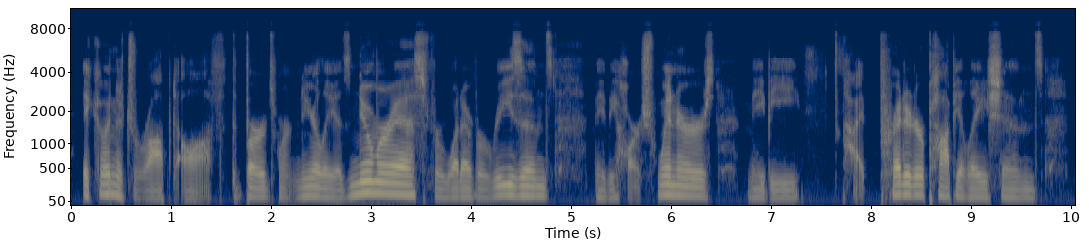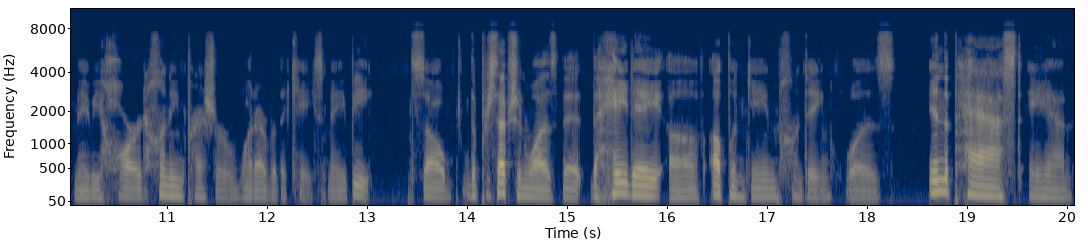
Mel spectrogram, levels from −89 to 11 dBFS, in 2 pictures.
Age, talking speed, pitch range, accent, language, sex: 20-39, 135 wpm, 95-120 Hz, American, English, male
